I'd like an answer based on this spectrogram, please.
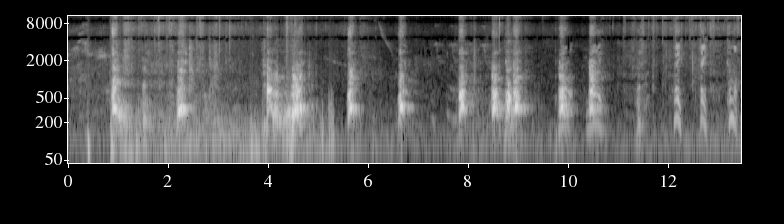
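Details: Boerboel, a large mastiff-type dog, giving deep barks in irregular bursts, some doubled, spread across the recording with short quiet gaps between them.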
